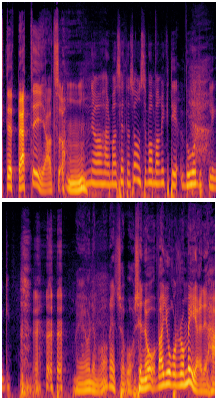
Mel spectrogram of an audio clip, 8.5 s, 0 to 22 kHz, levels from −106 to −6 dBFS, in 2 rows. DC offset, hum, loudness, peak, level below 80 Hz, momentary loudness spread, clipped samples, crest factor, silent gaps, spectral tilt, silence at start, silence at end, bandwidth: under 0.1%; none; -27 LUFS; 0 dBFS; -44 dBFS; 14 LU; under 0.1%; 26 dB; none; -6 dB/octave; 0.1 s; 0 s; 16.5 kHz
